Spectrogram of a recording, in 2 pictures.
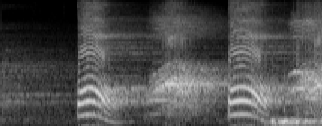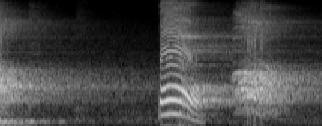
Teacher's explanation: জিহ্বার আগা, সামনের উপরে দুই দাঁতের গোড়ার সঙ্গে লাগাতে হবে। আর ত উচ্চারণ করার সময় জিহ্ব মোটা করার জন্য জিহ্বার গোড়াকে উপরে তুলতে হবে, জিহ্বার মধ্যখান তালুর সাথে উপরে লাগাতে হবে। তালুর সাথে উপরে, জিহ্বার মধ্যখানকে উপরের তালুর সাথে লাগাতে হবে।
